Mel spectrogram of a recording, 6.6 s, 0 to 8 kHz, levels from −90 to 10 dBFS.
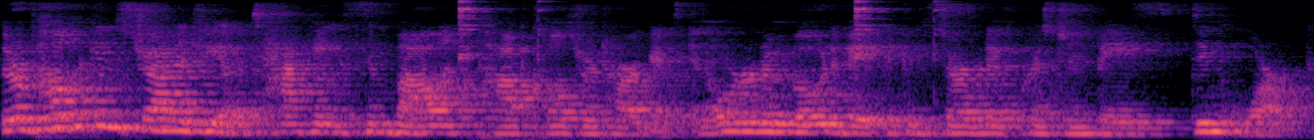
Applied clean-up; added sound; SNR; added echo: none; Dishes, pots, and pans; 15 dB; reverberation time 0.9 s.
